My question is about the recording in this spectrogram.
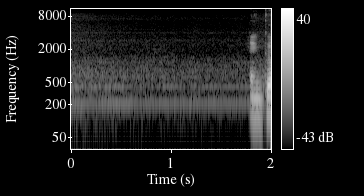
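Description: A steady low electrical hum over faint hiss, the background noise of the recording during a pause in speech.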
